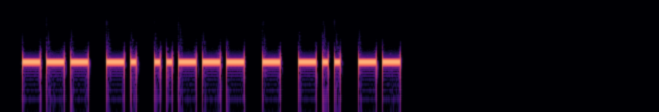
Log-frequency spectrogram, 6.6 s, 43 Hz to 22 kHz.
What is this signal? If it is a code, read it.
Morse code, heard as a keyed tone, about 21 wpm, 700 Hz. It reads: ON2TDM
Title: DXCC-100 Call Signs - 6 Characters - Repeated 2x - 20wpm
